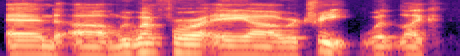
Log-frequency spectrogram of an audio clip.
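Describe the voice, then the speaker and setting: A man's voice: medium pitch, steady tone, moderate pace, a bit bright. Laid-back man with a mid-range voice. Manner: laid-back, uses lots of "like". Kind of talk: casual storytelling.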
